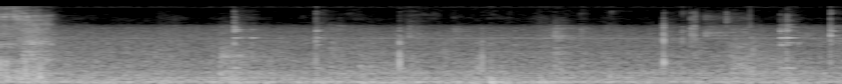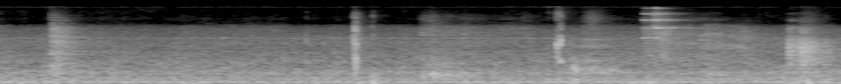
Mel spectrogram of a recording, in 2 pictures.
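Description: Stainless steel spoon and chopsticks clinking now and then against a stainless steel rice bowl while rice is scooped and eaten, over a low steady hum.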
